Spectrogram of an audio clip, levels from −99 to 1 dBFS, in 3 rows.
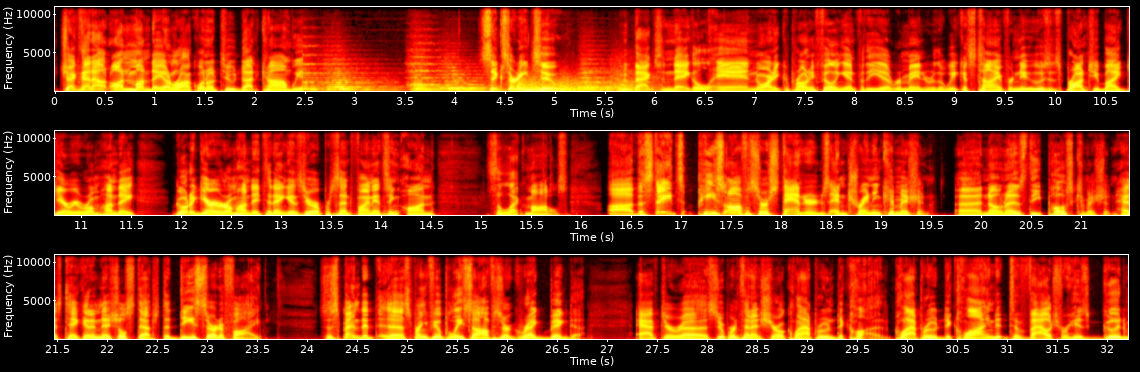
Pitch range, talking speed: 110-150 Hz, 165 wpm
